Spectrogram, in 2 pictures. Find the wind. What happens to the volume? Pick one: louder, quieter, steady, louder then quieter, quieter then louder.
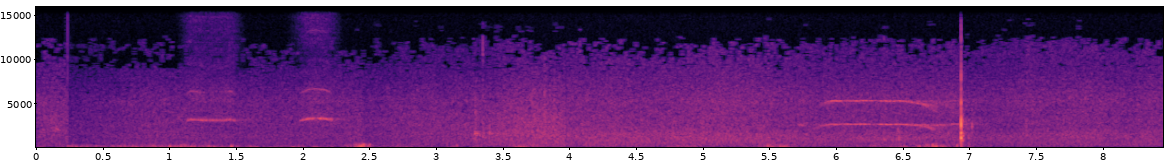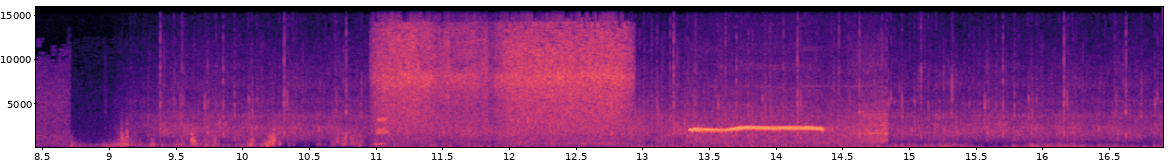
steady.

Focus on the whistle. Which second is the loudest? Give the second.
14 s.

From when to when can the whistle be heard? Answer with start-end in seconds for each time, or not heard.
1.1-2.4, 5.8-6.9, 13.3-14.8.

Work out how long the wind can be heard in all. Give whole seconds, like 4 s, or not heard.
17 s.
